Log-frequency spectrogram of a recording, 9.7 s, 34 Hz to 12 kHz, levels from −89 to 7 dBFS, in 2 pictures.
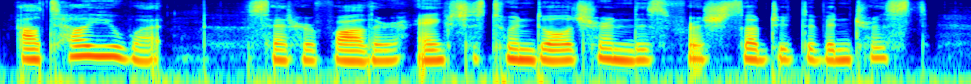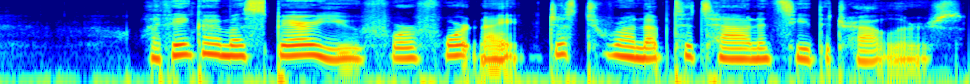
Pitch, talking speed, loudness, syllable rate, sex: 210 Hz, 220 wpm, -19 LUFS, 5.8 syllables/s, female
